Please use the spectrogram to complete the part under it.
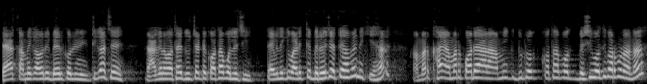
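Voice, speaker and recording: A voice actor playing a grumpy, bossy middle-aged village husband in a cartoon comedy, shouting and scolding. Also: sits high, steady tone, racing, natural voice. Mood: angry.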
